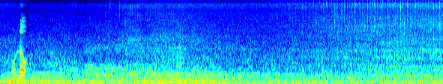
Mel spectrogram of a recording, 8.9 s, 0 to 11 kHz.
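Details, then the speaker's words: Chevrolet Cruze 1.8 automatic gearbox at idle after repair for whining, broken pieces found inside; even, low idle rumble with no whine; normal automatic transmission at idle. "Anh em nghe tiếng xem nó có réo nữa không nhé."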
